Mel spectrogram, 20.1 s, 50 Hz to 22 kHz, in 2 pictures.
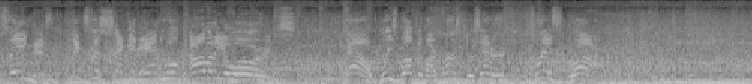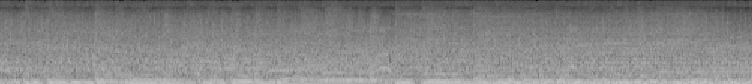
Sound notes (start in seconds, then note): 8.3 cheers and applause; 16.0 cheering continues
